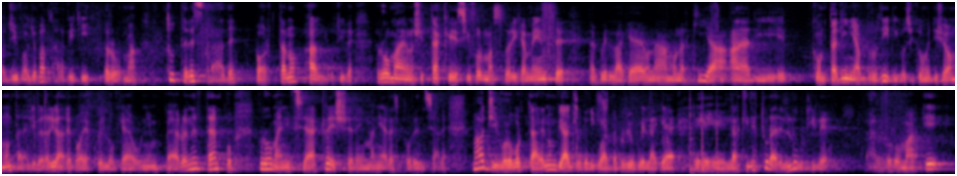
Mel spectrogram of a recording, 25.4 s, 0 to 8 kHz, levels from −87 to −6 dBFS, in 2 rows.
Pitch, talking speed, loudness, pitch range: 110 Hz, 165 wpm, -36 LUFS, 105-135 Hz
